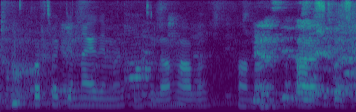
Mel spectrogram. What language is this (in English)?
Icelandic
